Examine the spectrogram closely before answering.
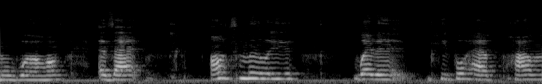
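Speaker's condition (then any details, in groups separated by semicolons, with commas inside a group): Cerebral palsy; since birth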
